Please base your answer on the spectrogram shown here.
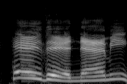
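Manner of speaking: put-on loud, high Brooklyn accent. Speaker recalls how the English dub voiced Sanji: Sanji's Brooklyn accent. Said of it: "he tried to do like the Brooklyn accent".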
